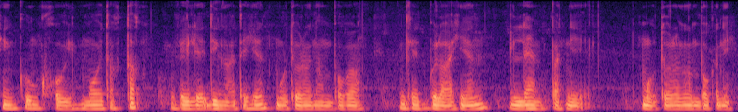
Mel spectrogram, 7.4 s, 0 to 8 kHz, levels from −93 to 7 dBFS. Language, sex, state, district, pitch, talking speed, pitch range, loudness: Mizo, male, Mizoram, Aizawl, 95 Hz, 225 wpm, 95-105 Hz, -17 LUFS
